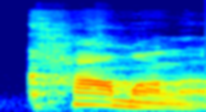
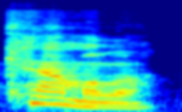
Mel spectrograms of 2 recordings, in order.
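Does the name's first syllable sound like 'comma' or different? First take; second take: comma; different. First: The first syllable sounds like the word 'comma'. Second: The first syllable does not sound like 'comma'. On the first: The speaker calls it right. "like commas, like comma" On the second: The speaker calls it wrong. "not Kamala"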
